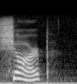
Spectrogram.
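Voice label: "sharp", English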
